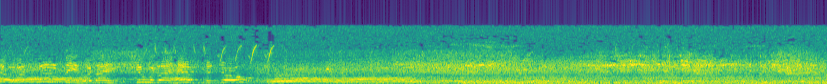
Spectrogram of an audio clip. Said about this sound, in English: stopped the train.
